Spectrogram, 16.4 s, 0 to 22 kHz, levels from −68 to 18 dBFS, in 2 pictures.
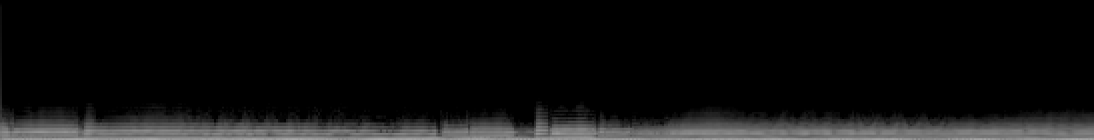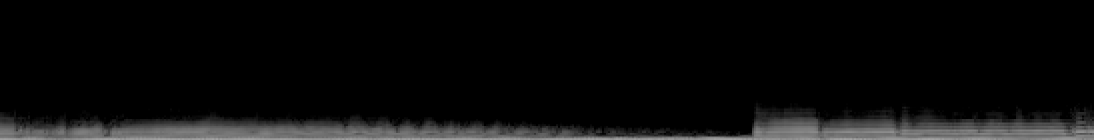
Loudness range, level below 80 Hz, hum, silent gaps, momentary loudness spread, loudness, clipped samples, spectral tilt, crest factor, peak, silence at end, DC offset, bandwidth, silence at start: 2 LU; -20 dBFS; none; none; 4 LU; -18 LUFS; under 0.1%; -10.5 dB/octave; 14 dB; -2 dBFS; 0 s; under 0.1%; 4.2 kHz; 0 s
